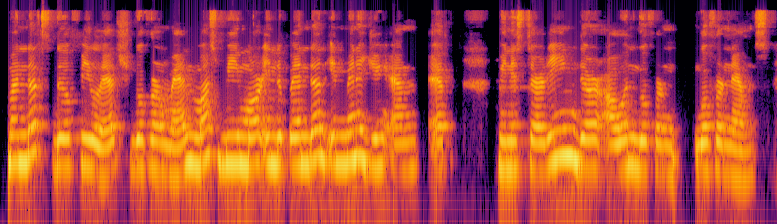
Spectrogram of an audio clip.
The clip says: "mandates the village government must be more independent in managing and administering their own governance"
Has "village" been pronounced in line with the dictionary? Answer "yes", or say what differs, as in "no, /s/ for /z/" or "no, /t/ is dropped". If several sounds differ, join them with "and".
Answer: no, /f/ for /v/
